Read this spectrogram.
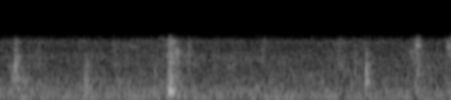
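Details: Hiccups from a young child born with spina bifida.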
